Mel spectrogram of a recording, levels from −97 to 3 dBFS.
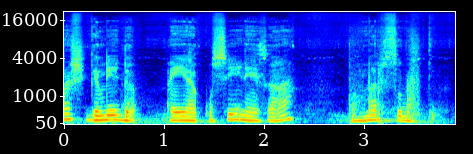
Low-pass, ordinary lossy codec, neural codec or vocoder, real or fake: none; none; codec, 44.1 kHz, 1.7 kbps, Pupu-Codec; fake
